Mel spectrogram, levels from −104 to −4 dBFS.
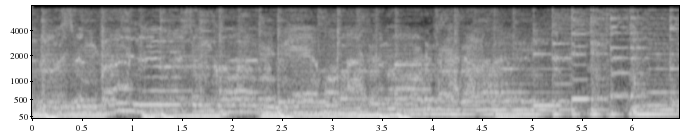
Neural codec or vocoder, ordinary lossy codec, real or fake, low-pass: codec, 16 kHz, 8 kbps, FunCodec, trained on Chinese and English, 25 frames a second; none; fake; 7.2 kHz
